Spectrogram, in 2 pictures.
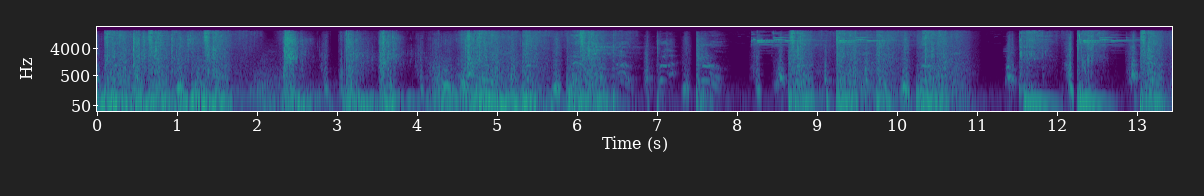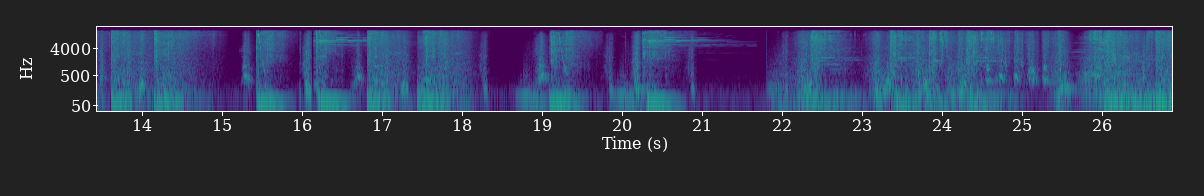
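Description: Flames whoosh and crackle around a fighter.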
